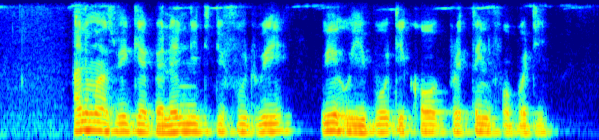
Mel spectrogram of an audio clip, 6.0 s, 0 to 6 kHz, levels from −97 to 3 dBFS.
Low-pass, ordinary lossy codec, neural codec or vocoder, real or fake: 5.4 kHz; Opus, 32 kbps; none; real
